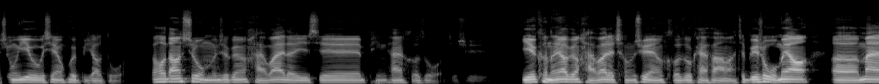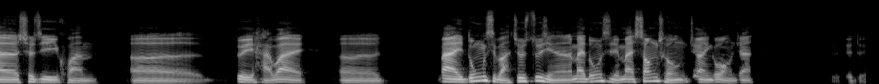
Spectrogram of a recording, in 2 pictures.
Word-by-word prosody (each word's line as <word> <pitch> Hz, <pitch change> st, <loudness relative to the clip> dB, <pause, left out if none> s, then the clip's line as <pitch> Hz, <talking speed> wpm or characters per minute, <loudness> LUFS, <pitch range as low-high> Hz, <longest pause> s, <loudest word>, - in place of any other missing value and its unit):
种 105 Hz, 0 st, -1 dB
业 110 Hz, 0 st, +2 dB
务 100 Hz, -1 st, -1 dB
现 105 Hz, +1 st, -4 dB
在 100 Hz, -, -4 dB
会 105 Hz, 0 st, -5 dB
比 85 Hz, -, -14 dB
较 85 Hz, -1 st, -7 dB
多。 80 Hz, -1 st, -21 dB, 0.2 s
然 115 Hz, -, -5 dB
后 130 Hz, -, +2 dB
当 135 Hz, +1 st, +3 dB
时 135 Hz, 0 st, -2 dB
我 120 Hz, -, 0 dB
们 100 Hz, 0 st, -2 dB
就 110 Hz, -, -3 dB
跟 110 Hz, +1 st, -3 dB
海 100 Hz, -6 st, -6 dB
外 110 Hz, +3 st, 0 dB
的 100 Hz, -2 st, -2 dB
一 95 Hz, 0 st, -3 dB
些 100 Hz, 0 st, -3 dB
平 95 Hz, -1 st, -13 dB
台 95 Hz, 0 st, -5 dB
合 90 Hz, -2 st, -13 dB
作， 80 Hz, -, -18 dB
就 95 Hz, -, -34 dB
是 85 Hz, -3 st, -25 dB, 0.3 s
也 110 Hz, +2 st, +5 dB
可 120 Hz, +1 st, +1 dB
能 105 Hz, 0 st, +4 dB
要 120 Hz, -, +6 dB
跟 115 Hz, 0 st, +2 dB
海 100 Hz, -6 st, -3 dB
外 110 Hz, +5 st, +2 dB
的 105 Hz, -, +3 dB
程 95 Hz, 0 st, -6 dB
序 105 Hz, -, -4 dB
员 95 Hz, -2 st, +1 dB
合 95 Hz, -2 st, -7 dB
作 100 Hz, 0 st, -3 dB
开 95 Hz, -2 st, -3 dB
发 90 Hz, -2 st, -2 dB
嘛。 85 Hz, -1 st, -5 dB
比 110 Hz, -, +1 dB
如 -, -, +4 dB
说 130 Hz, -, +3 dB
我 105 Hz, -, +3 dB
们 120 Hz, -, +6 dB
要， 115 Hz, -1 st, +6 dB, 0.2 s
呃， 100 Hz, -1 st, +1 dB
卖 110 Hz, -1 st, +5 dB
设 120 Hz, +4 st, 0 dB
计 115 Hz, -1 st, +1 dB
一 105 Hz, -, 0 dB
款， 90 Hz, -3 st, -5 dB, 0.3 s
呃， 85 Hz, -4 st, -4 dB, 0.3 s
对 120 Hz, -5 st, +2 dB
海 105 Hz, -3 st, -4 dB
外 110 Hz, -3 st, +2 dB, 0.4 s
呃， 90 Hz, -3 st, -5 dB, 0.5 s
卖 115 Hz, -2 st, +7 dB
东 155 Hz, +9 st, +2 dB
西 185 Hz, -, +3 dB
吧， 95 Hz, -, +1 dB
就 150 Hz, +10 st, +1 dB
是 -, -, -3 dB
最 170 Hz, 0 st, +2 dB
简 115 Hz, -9 st, +1 dB
单 95 Hz, -, -2 dB
的 100 Hz, -, -1 dB
卖 130 Hz, +1 st, +3 dB
东 145 Hz, +4 st, -2 dB
西、 120 Hz, -9 st, -2 dB
卖 120 Hz, +2 st, +2 dB
商 150 Hz, +6 st, +1 dB
城 110 Hz, -5 st, -2 dB
这 -, -, -13 dB
样 110 Hz, -, +1 dB
一 -, -, -2 dB
款 115 Hz, +2 st, -2 dB
网 90 Hz, -1 st, -5 dB
站。 100 Hz, +1 st, -4 dB, 0.8 s
对 -, -, -31 dB
对 -, -, -18 dB
对。 -, -, -23 dB
105 Hz, 295 characters per minute, -23 LUFS, 95-115 Hz, 0.8 s, 卖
